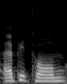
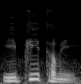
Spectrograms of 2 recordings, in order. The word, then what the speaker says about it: epitome: I forgot the pronunciation EP yeah epitomy right not epitom epitomy Essence Peak Crux epitomy epitomy so that's why I always confused not epom but epitomy epitomy repeat after me epitomy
